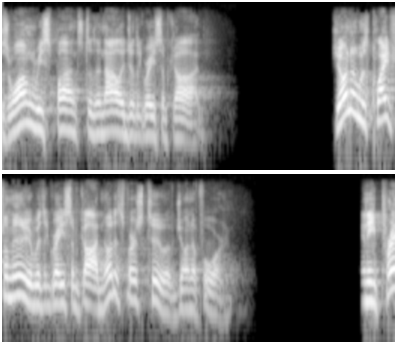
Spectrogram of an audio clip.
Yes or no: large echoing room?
yes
